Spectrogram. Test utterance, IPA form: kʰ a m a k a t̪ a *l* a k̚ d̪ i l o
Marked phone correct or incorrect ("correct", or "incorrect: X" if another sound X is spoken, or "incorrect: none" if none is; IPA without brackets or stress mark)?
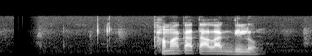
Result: correct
